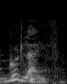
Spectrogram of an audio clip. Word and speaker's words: Good Life: One Republic, Go Life, Good Life. Que luego me dice eh, Zara que pronuncio mal. Good Life.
